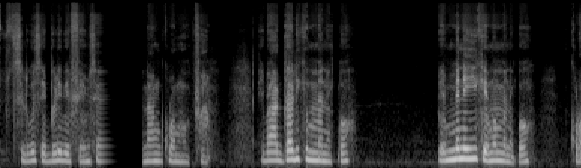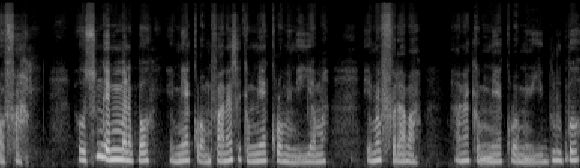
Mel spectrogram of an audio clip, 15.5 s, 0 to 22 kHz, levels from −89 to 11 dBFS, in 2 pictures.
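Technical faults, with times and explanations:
1.31–1.91 s, call audio freeze: the last sound buzzes or hisses on and fades into about 0.42 s of silence, likely held-up packets; the spectrogram shows smeared, decaying bands, then a blank gap.
2.15–2.18 s, skip ahead: about 0.3 s of sound is dropped and the two sides are joined almost directly, seen as an abrupt discontinuity in the waveform envelope.
2.45–5.26 s, jitter buffer slow-down: repeated pitch periods stretch this span to 88% speed, adding 334 ms; the spectrogram shows elongated harmonics at unchanged pitch.
9.16–11.47 s, jitter buffer speed-up: short pitch-period cuts run the sound at 107% speed, removing about 0.15 s; the spectrogram shows compressed syllables with unchanged harmonic spacing.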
